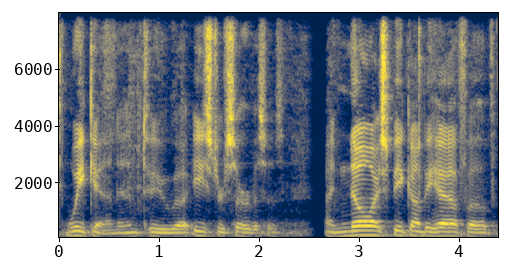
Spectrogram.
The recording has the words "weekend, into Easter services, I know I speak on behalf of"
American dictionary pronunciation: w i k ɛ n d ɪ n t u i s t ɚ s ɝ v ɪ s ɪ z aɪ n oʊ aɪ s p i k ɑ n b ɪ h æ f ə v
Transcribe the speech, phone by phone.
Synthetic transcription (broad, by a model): w i k ɛ n d ɪ n t u i s t ɚ s ɝ v ɪ s ɪ z aɪ n oʊ aɪ s p i k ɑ n b ɪ h æ f ə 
